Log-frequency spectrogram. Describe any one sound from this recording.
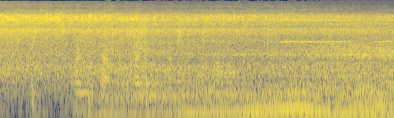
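A vehicle engine rumbles close by.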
